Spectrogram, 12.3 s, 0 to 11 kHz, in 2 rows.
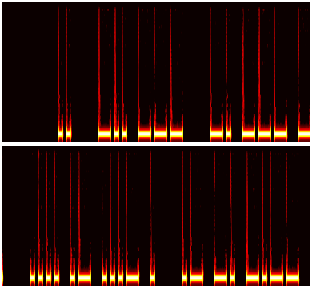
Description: Morse code, heard as a keyed tone, about 16 wpm, 700 Hz. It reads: I DO NOT HAVE ANY
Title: Speed-Racing - Sets of 5 Words 15wpm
